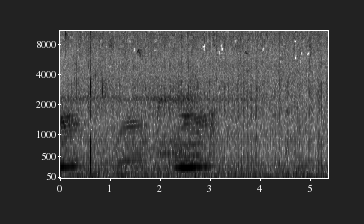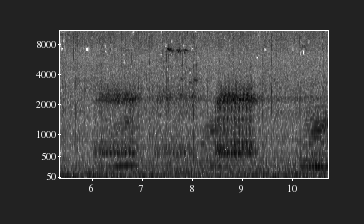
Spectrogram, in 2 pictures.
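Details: Frog calling in rain, recorded in nature: short, low, moaning notes with rich overtones, given in loose groups every couple of seconds, plus a higher buzzy note near the end, over a constant hiss of rainfall.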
